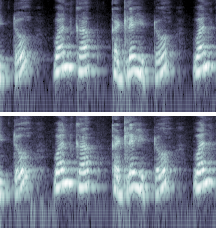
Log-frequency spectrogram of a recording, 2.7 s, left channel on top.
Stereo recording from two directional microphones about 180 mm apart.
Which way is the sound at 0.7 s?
90° left.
